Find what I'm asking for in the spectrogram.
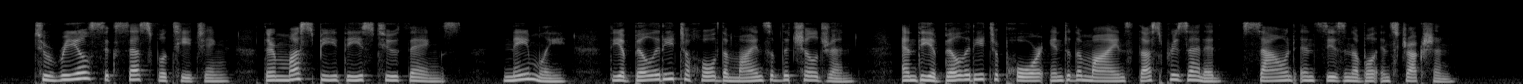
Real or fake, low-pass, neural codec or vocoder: real; 7.2 kHz; none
